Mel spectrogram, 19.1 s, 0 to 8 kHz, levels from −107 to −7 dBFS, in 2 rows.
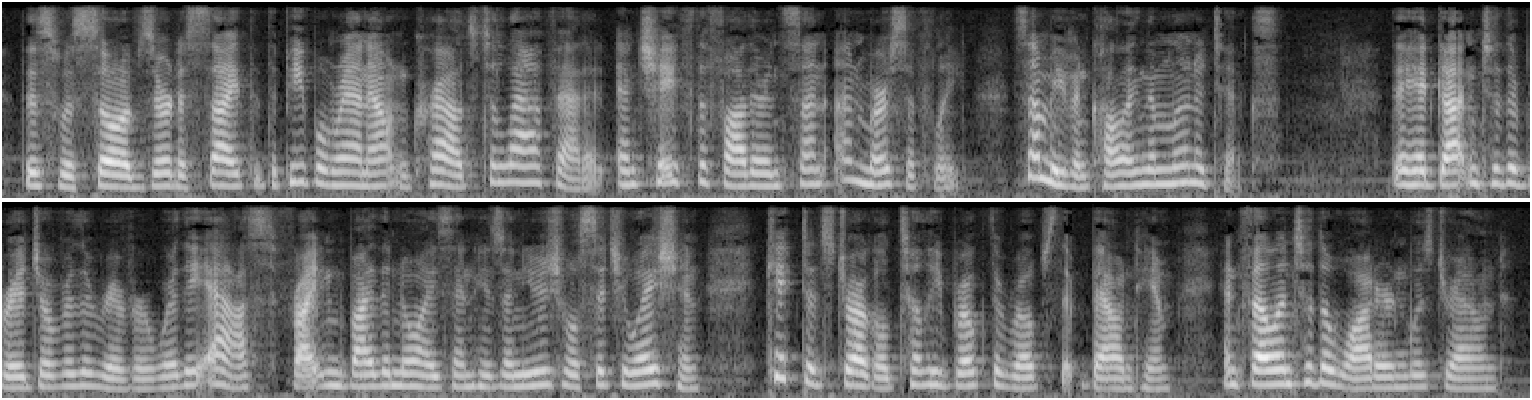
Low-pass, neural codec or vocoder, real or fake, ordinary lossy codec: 7.2 kHz; none; real; AAC, 48 kbps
